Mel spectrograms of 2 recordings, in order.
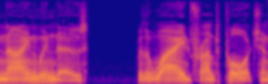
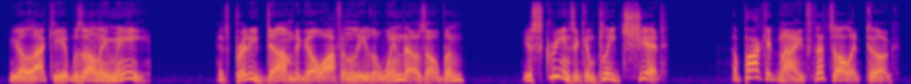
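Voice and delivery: cocky brother; 6 semitones higher than usual. Acted. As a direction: taunt her like a smug kid brother. Narrator voices the brother.

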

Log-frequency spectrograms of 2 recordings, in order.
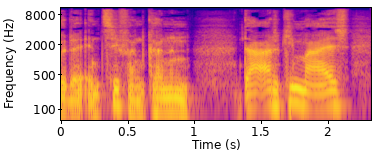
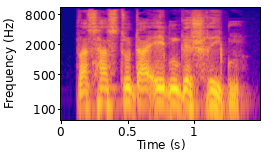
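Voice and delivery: higher, quick demand; pressing count; 7 semitones higher, faster than usual. A narrator's reading. The count presses the alchemist about his writing, quick and demanding. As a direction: push for an answer.

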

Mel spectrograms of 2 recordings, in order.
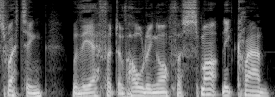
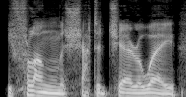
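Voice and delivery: plain reading voice

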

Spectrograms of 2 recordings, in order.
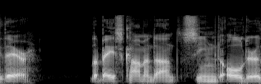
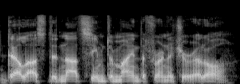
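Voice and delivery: plain reading voice

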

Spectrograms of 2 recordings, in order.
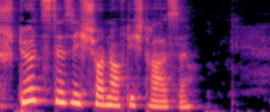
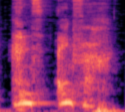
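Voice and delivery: a sharp, breathless whisper; secretive whisper to his friend; hissed whisper; 4 semitones higher than usual. Acted. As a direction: lean in close and hiss it. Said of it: "zischte er".

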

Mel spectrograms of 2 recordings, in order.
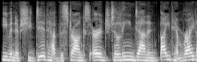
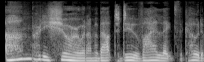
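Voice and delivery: soft, breathless whisper; 11 dB quieter than usual. A narrator's reading. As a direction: whisper it close to his ear. Confiding in him, whispered.

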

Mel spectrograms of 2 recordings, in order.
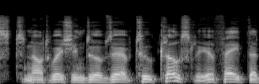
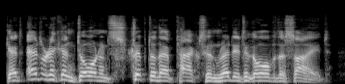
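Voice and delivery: brisk, raised command; commanding officer; 7 semitones higher than usual. A narrator's reading. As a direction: order it briskly. Officer giving urgent orders.

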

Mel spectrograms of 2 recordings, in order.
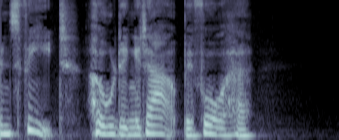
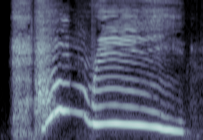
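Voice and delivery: put-on very high, drawn-out girlish call; eager princess hailing her brother at length; long excited call; 3 dB louder than usual. A narrator's reading. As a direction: stretch the name out to carry below. Mary calls again, drawn out.

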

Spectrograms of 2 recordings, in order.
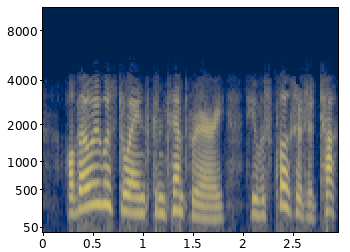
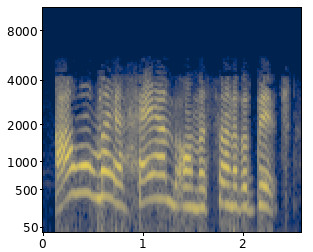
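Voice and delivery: shrill, much higher furious shout; furious woman; 10 semitones higher, 7 dB louder than usual. A narrator's reading. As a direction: hurl it at him, loud and high. Jilted woman rages at Tucker.

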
